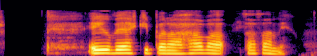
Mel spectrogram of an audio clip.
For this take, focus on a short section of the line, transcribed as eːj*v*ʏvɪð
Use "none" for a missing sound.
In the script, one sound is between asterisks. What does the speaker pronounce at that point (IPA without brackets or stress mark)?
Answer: ɣ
